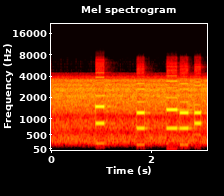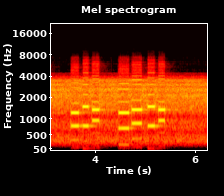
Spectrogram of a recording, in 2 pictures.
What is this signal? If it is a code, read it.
DTMF, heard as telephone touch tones, dialled by hand, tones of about 150 ms, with phone line noise. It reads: 9 1 217 460 1860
